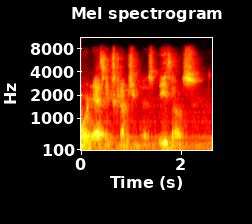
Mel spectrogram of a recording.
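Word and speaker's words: ἔθος: Ethos, in 2 syllables.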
